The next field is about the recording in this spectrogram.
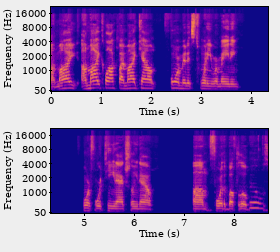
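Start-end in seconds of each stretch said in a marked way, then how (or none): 7.5-8.7 voice cracking and breaking mid-phrase. Counting down the clock and announcing the pick, voice cracking. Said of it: "Voice crack".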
